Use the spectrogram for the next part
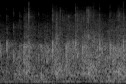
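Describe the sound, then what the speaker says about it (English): Crowd applause at a 9-ball pool match, the US Open 9-Ball Championship semifinal, a short steady burst of clapping filling the room with no talk over it. "A knowledgeable crowd appreciative of that shot."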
